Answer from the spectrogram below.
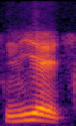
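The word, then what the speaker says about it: Niels: is it Niles Nils how do you pronounce your name yeah it's and it's Neils okay Neils I was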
